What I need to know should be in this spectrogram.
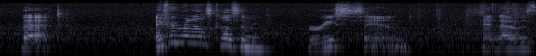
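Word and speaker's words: Rhysand: is the other guy and i have been pronouncing his name ryzen the whole time and then just now it occurred to me that everyone else calls him rhys sand and i was like why is that and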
